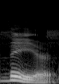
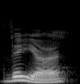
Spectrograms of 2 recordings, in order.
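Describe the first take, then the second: First: "they are" squeezed into one syllable, like they're; short contracted "they are". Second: Said in the usual way. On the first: Shown as a demonstration. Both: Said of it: "pronunciar da seguinte forma".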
